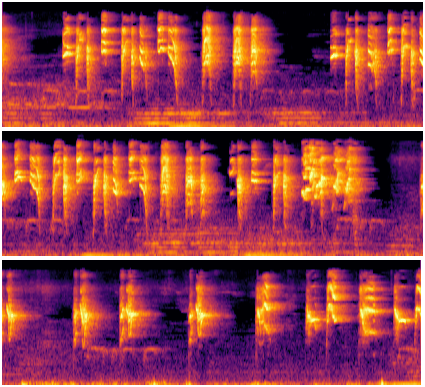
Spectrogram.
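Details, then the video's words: Long-tailed shrike, a lure recording played to prompt other birds into singing, with a 'toet toet' style; dense bursts of harsh, chattering high notes in rapid runs, broken by short pauses, with a faint low hum beneath. "Pancingan cendet toet toet || ahlinya mengundang bunyi"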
